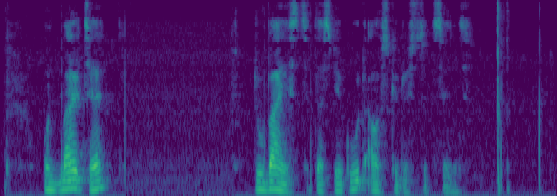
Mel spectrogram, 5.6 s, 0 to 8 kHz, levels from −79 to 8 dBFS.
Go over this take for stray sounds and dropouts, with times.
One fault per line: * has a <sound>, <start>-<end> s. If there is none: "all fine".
all fine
